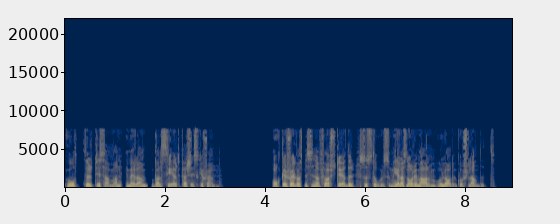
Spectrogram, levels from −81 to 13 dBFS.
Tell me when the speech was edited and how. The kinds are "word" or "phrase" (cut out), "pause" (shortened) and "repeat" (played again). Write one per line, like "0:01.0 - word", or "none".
0:01.1 - word
0:01.6 - word
0:02.2 - word
0:04.7 - word
0:05.9 - word
0:06.8 - word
